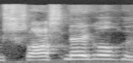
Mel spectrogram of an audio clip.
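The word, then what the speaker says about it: Schlossnagle: And your old pal, Jim Schlossnagel, is that how you pronounce it? – Yep.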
